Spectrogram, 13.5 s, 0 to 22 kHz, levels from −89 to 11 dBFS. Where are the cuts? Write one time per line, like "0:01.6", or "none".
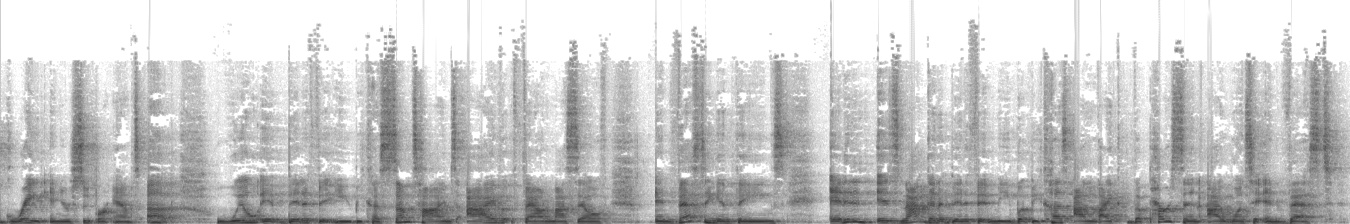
none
